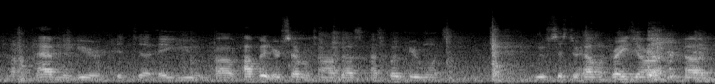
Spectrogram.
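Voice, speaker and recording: A man's voice: on the low side, noisy background. Froggy-voiced man telling a story. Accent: Maryland. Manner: folksy, animated storyteller. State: froggy voice after bronchitis. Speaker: guest speaker. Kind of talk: storytelling lecture. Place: university lecture hall. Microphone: far room mic. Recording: distant, muffled, echoey hall recording.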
